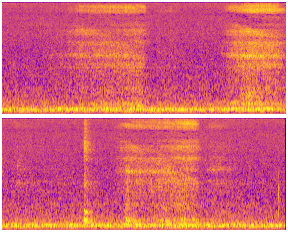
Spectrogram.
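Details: Quiet, breathy, whistling snores about every two to three seconds over room hiss, from a sleeping English Mastiff puppy while a Chihuahua tries to sleep beside him.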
